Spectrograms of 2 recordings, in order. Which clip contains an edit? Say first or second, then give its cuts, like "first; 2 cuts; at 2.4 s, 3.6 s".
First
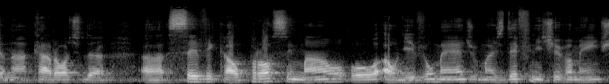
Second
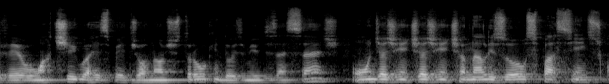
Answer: second; 3 cuts; at 1.3 s, 3.5 s, 4.2 s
